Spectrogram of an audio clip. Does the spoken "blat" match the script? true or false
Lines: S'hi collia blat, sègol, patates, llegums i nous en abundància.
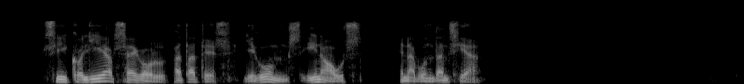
false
